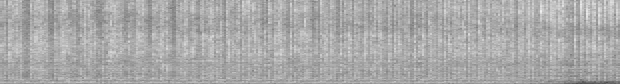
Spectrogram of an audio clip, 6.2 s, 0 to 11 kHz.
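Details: BluePrint 396 big-block crate engine for a 1970 Camaro SS, first run outside after oil priming and a timing check: even, lumpy idle rumble with no knocks or ticks before shutdown. It sounds healthy with no leaks.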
